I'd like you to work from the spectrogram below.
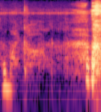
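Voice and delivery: slow, breathy whispered groan; exasperated whisper. Retold or imitated. Overwhelmed by the noisy Zoom meeting, slow whispered groan. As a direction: whisper it like your head is pounding. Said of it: "I was, like, going".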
